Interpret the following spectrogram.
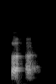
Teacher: Yang keempat adalah terbuka atau al-infitah di sini. Lalu juga cara pengucapan huruf sa itu adalah dengan ujung lidah kita sedikit dikeluarkan ya, sedikit dikeluarkan dan lidah bertemu dengan ujung gigi.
